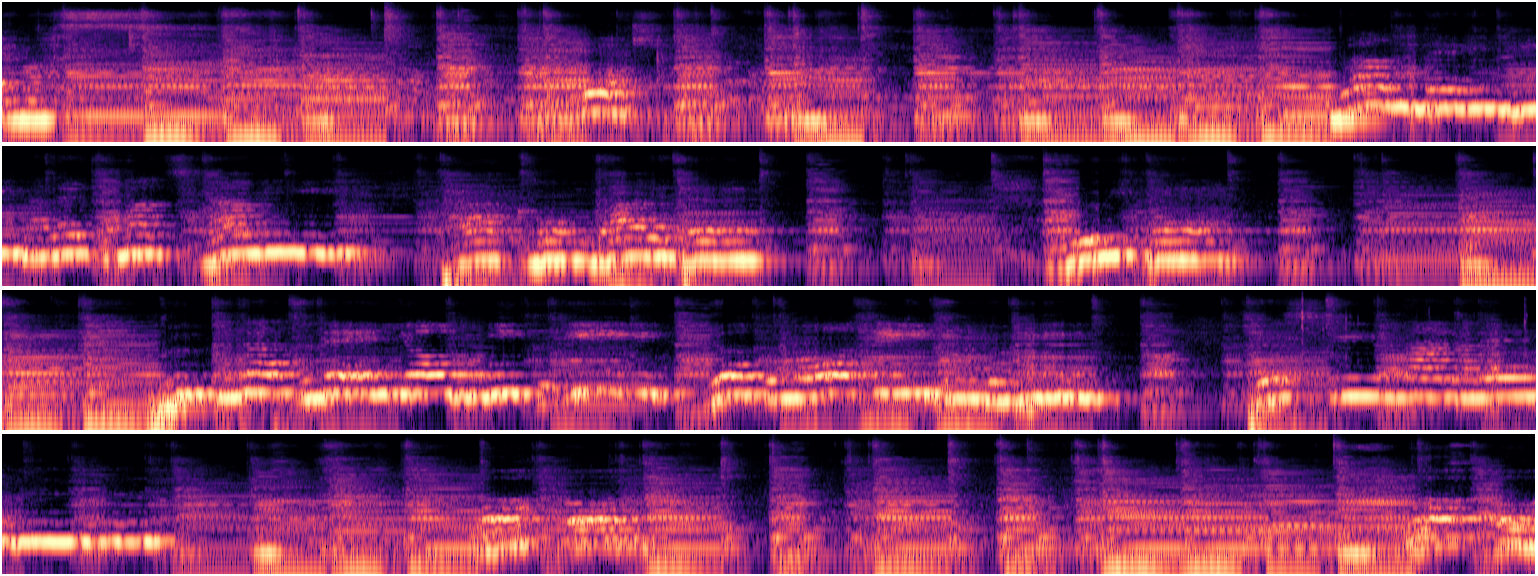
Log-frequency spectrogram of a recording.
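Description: A live song: a woman singing in phrases over a strummed acoustic guitar.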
